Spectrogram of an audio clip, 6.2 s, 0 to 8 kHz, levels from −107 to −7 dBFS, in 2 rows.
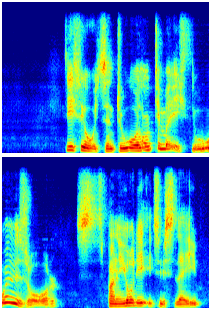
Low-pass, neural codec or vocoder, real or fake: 7.2 kHz; codec, 24 kHz, 0.9 kbps, WavTokenizer, small release; fake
